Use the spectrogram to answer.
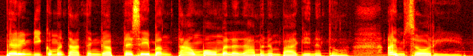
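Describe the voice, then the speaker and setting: A tearful young man begs forgiveness, as a woman reading the story puts him on. The voice is smooth and clear, in a dry, close recording, apologetic and pleading throughout. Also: mid-range voice, steady tone, brisk, warm tone, no room sound, close to an everyday voice.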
